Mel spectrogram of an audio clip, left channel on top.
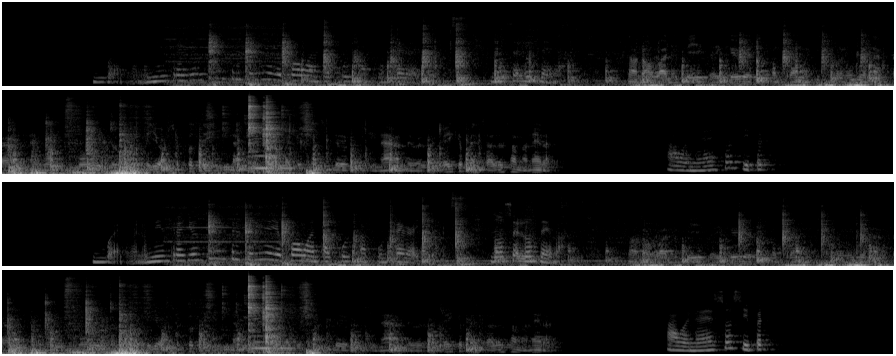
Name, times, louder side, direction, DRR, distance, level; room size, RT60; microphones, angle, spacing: voice 1, 0.9-4.4 4.9-5.7 15.6-16.5, right 5 dB, 65° right, 11 dB, 0.4 m, -46 dB
sound 1, 1.2-11.0, right 1 dB, 80° right, 1.7 m, -50 dB
sound 2, 1.6-12.0, equal, 25° right, 1.3 m, -37 dB
Run, 3.0-4.7 4.9-13.7, left 2 dB, 70° left, 0.8 m, -44 dB
voice 2, 6.3-14.4, left 4 dB, 30° left, 7 dB, 0.4 m, -48 dB
6.1 x 3.0 x 2.8 m, 0.42 s
head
